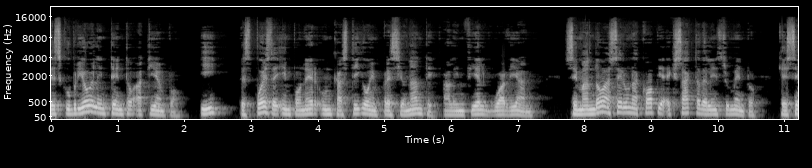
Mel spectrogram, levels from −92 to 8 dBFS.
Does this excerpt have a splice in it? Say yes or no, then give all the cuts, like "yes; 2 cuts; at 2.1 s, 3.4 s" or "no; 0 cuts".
no; 0 cuts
